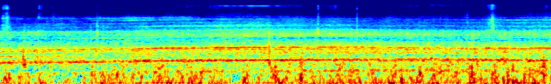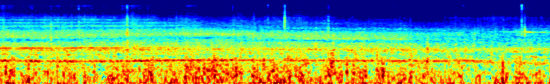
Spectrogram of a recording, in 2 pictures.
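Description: Longboard wheels rolling over an asphalt path: a continuous rolling rumble with a steady hum, and a few faint ticks from the surface.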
